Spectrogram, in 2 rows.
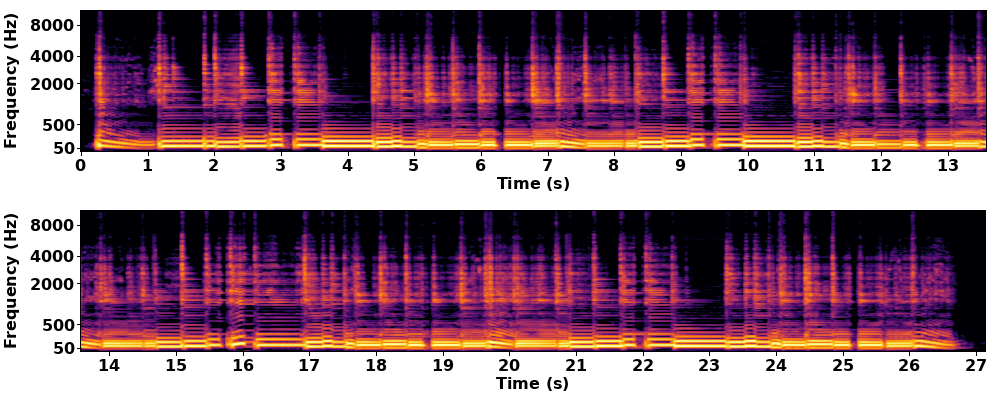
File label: kombi SVT410E sm57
